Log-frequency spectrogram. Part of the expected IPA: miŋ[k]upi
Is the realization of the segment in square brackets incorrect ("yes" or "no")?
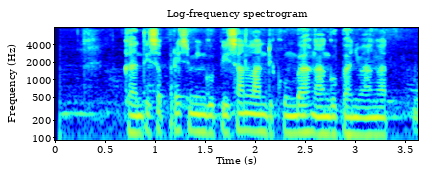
yes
